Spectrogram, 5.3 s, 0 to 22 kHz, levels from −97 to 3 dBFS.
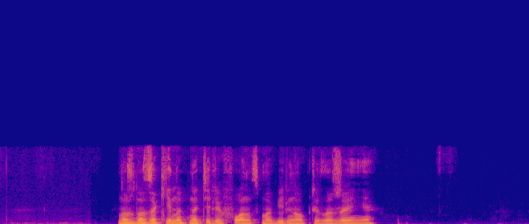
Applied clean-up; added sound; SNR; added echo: none; none; none; none.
